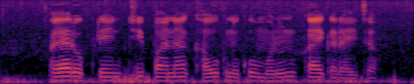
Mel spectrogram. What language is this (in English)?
Marathi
